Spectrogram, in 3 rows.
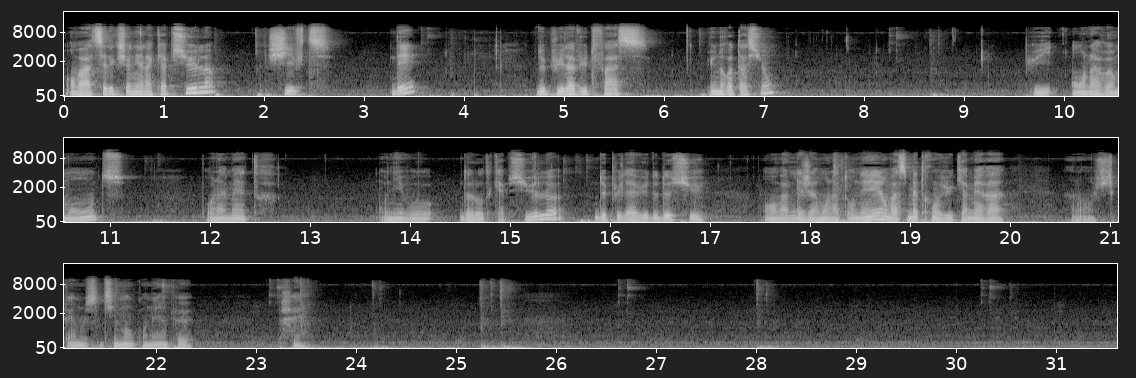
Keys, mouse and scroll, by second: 0.9 shift+d, 3.8 KP_1, 5.2 r, 7.5 g, 10.3 r, 14.5 KP_7, 15.5 r, 17.1 KP_0, 19.7 right click, 20.5 g, 22.3 g, 23.1 z, 24.1 g, 26.9 g, 31.1 right click.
